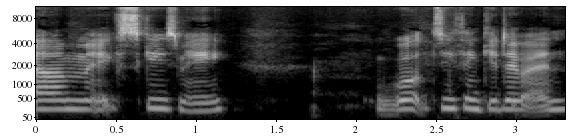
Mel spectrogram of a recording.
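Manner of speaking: ordinary talk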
